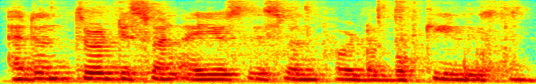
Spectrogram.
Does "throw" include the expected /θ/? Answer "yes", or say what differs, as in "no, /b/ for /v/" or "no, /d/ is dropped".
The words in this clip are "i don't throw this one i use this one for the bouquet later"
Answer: no, /t/ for /θ/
